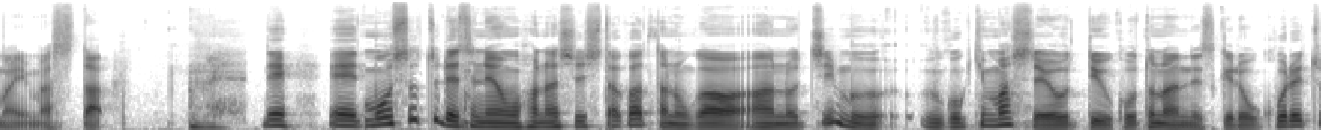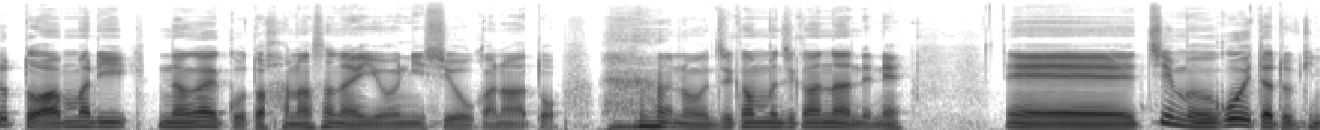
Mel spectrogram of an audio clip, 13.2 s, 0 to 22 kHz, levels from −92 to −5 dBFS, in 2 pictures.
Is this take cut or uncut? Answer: cut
